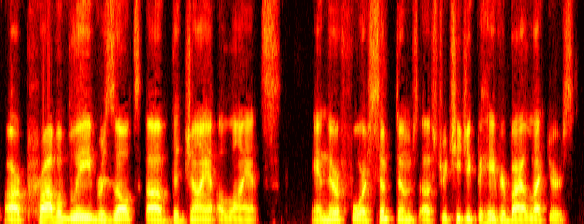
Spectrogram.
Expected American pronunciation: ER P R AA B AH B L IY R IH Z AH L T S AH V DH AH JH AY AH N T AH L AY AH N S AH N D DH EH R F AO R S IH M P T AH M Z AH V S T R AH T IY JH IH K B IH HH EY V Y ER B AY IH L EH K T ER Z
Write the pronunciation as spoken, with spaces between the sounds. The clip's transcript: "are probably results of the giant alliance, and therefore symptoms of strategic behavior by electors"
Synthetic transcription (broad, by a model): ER P R AA B AH B L IY R IH Z AH L T S AH V DH AH JH AY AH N T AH L AY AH N S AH N DH EH R F AO R S IH M P T AH M Z AH V S T R AH T IY JH IH K B IH HH EY V Y ER B AY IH L EH K T ER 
